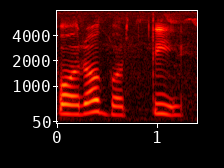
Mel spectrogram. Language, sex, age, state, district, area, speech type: Odia, female, 18-30, Odisha, Rayagada, rural, read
